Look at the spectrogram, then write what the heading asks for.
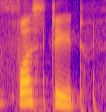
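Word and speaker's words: versteht: फर्स्टेट इह आलिस, फर्स्टेट का मतलब होता है, मैं यहाँ पे लिखती हूँ फर्स्टेट, फेस्टेट, फेयर स्टेट। अब यहाँ पे जो वी है, वी को हम एफ की तरह बोलते हैं।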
